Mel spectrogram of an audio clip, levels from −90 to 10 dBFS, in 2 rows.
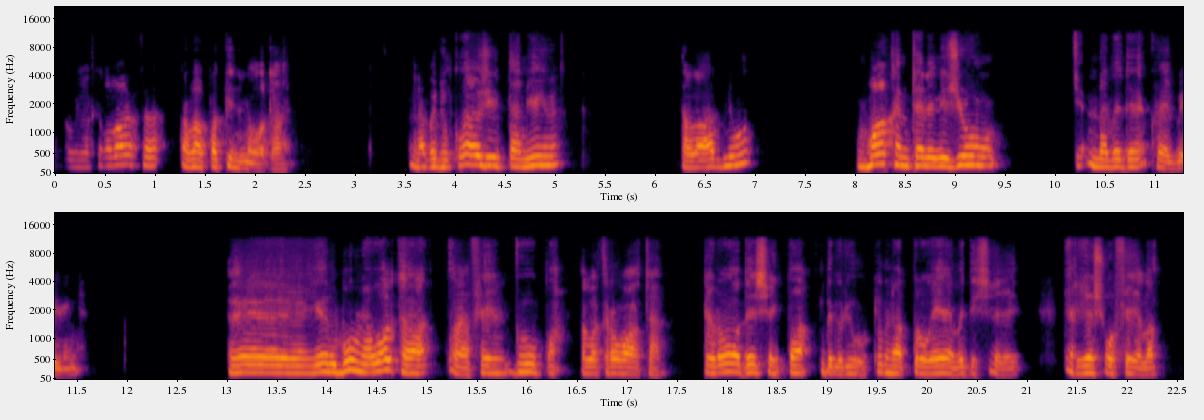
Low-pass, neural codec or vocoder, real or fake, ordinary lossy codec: none; codec, 24 kHz, 1 kbps, SNAC; fake; none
